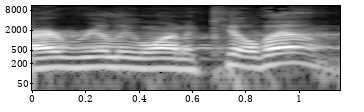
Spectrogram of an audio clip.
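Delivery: normal talking voice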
